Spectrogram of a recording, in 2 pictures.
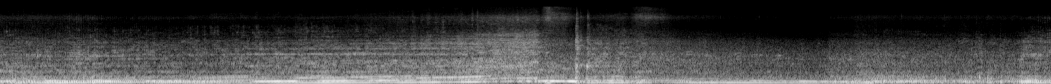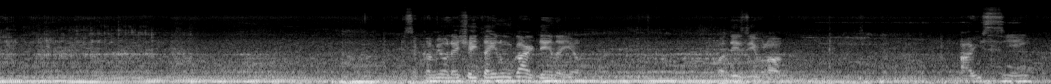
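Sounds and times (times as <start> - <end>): turbocharged car engine accelerating: 0.0 - 7.0.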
